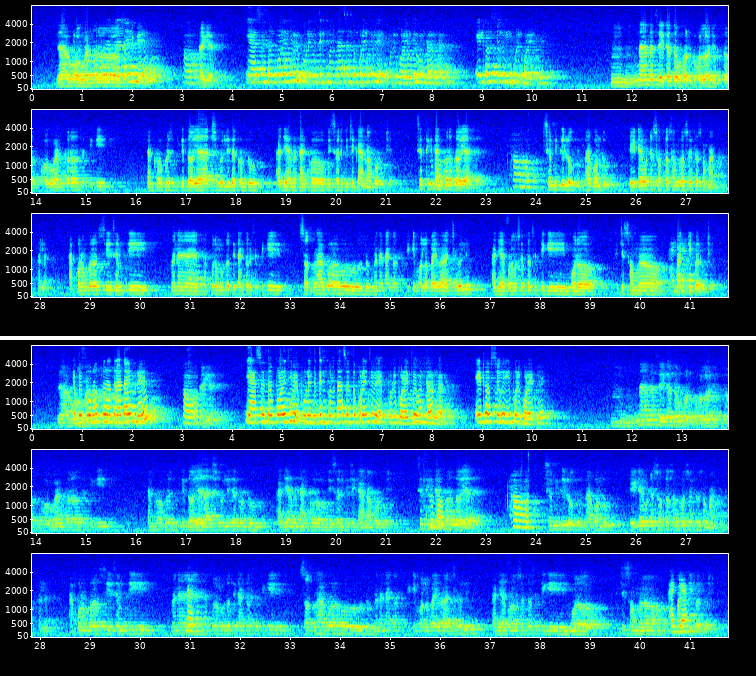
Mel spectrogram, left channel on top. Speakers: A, on the left; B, on the right.
A: ଯାହା ହଉ ଭଗବାନଙ୍କର
B: ଏବେ ପୁଅ ରଥଯାତ୍ରା
A: ସେତିକି
B: ଟାଇମ ରେ ହଁ
A: ଆଜ୍ଞା।
B: ୟା ସହିତ ପଳେଇଥିବେ ପୁଣି ଦି ଦିନ ପରେ ତା ସହିତ ପଳେଇଥିବେ ପୁରୀ ପଳେଇଥିବେ ଘଣ୍ଟା ଘଣ୍ଟାରେ। ଏଇଠୁ ଆସୁଛି କହିକି
A: ହୁଁ
B: ପୁରୀ
A: ହୁଁ
B: ପଳେଇଥିବେ।
A: ହୁଁ ହୁଁ ନା ନା ସେଇଟା ତ ଭଲ ଭଲ ଜିନିଷ ଭଗବାନଙ୍କର ସେତିକି ତାଙ୍କ ଉପରେ ସେତିକି ଦୟା ଅଛି ବୋଲି ଦେଖନ୍ତୁ। ଆଜି ଆମେ ତାଙ୍କ ବିଷୟରେ କିଛି ଜ୍ଞାନ କରୁଛେ। ସେତିକି
B: ହଁ
A: ତାଙ୍କର ଦୟା।
B: ହଁ
A: ସେମିତି ଲ ଭାବନ୍ତୁ ଏଇଟା ଗୋଟେ ସତସଙ୍ଗ ସହିତ ସମାନ ହେଲା ଆପଣଙ୍କର ସିଏ ସେମିତି ମାନେ
B: ଯାଉ
A: ଠାକୁ କୁରଙ୍କ ପ୍ରତି ତାଙ୍କର ସେତିକି ସଦ୍ଭାବ ଆଉ ମାନେ ତାଙ୍କର ସେତିକି ଭଲ ପାଇବା ଅଛି ବୋଲି। ଆଜି ଆପଣଙ୍କ ସହିତ ସେତିକି ମୋର କିଛି ସମୟ ବାଣ୍ଟି
B: ଆଜ୍ଞା
A: ପାରୁଛି।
